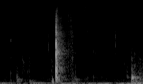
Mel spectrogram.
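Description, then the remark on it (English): A quiet sip of water with a brief wet gulp or swallow in the middle, surrounded by soft mouth and lip sounds and light rustling, with no talking. “So I'm just going to take a little bit of a drink of water.”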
